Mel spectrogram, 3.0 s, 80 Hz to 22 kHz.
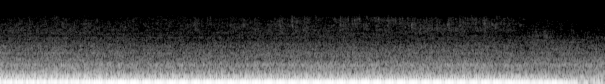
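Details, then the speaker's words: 1966 Plymouth Barracuda V8 with automatic transmission, new plugs and plug wires, fuel system cleaned, cruising on the road; deep, steady old-school V8 rumble with an even throb through a mellow exhaust, healthy. "kind of got the uh Old School Rumble"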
